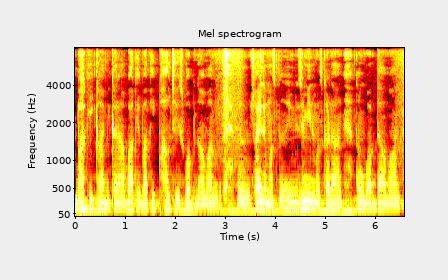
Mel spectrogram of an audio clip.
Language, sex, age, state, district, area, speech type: Kashmiri, male, 30-45, Jammu and Kashmir, Budgam, rural, spontaneous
